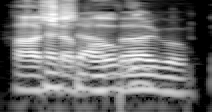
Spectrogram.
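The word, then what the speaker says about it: Harsha Bhogle: Harshal Bogle. Is that how you say it? – Yeah, cricket fan. – Harshal Bogle. Yep.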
